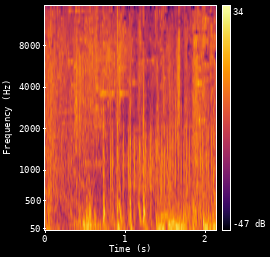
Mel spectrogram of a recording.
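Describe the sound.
Window glass shatters as someone crashes through a window into a room: a loud, dense burst of breaking glass and clattering shards that runs for about two seconds.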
